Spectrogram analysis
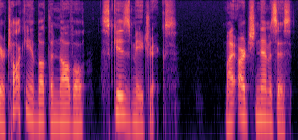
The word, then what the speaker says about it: Schismatrix: talking about the novel skis Matrix my arch nemesis pronunciation rears its ugly head in this video see how many times I say shiz Matrix instead of skis Matrix and now on to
